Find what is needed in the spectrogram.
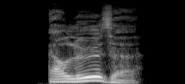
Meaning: nominative/accusative/genitive plural of Erlös
- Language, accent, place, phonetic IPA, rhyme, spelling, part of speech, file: German, Germany, Berlin, [ɛɐ̯ˈløːzə], -øːzə, Erlöse, noun, De-Erlöse.ogg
